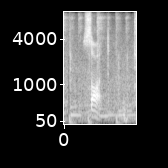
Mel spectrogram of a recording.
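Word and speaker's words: صاد: It makes kind of an S sound but it doesn't really have an exact match in English. To pronounce sawt correctly, the tip of the tongue must press against the palate towards the front teeth. It is a heavy and full letter that uses the entire mouth to pronounce.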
